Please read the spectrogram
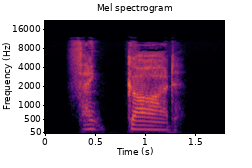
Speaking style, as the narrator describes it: he murmured

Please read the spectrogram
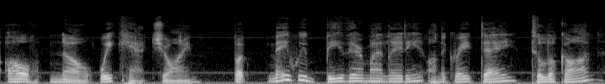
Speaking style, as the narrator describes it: Gretel's eyes twinkled with fun, but she blushed as she faltered out timidly

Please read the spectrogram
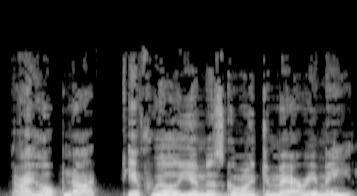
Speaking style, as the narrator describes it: laughed Billy again

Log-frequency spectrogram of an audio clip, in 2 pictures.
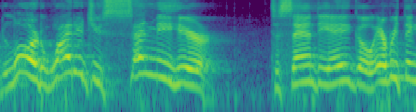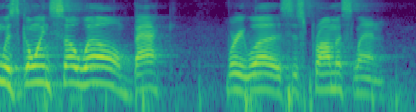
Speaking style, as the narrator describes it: he cried out to the Lord

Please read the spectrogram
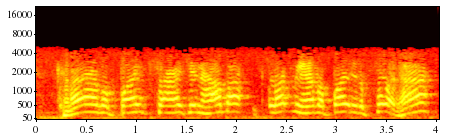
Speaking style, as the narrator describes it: somebody holler

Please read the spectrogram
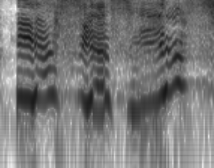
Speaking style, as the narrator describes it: shouted Angelina

